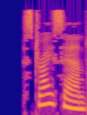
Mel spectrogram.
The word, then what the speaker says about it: Streisand: After famously calling Apple CEO Tim Cook to get Siri to pronounce her last name right, no Z sound, Streisand learned to override auto-correction with some advice from her assistant.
